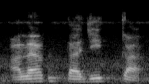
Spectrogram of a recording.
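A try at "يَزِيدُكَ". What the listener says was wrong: ইয়াজিদেকা, তাজিদ কেন, ইয়াজিদেকা।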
